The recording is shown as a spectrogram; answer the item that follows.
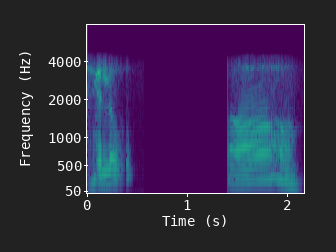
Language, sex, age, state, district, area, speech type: Assamese, female, 60+, Assam, Charaideo, urban, conversation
